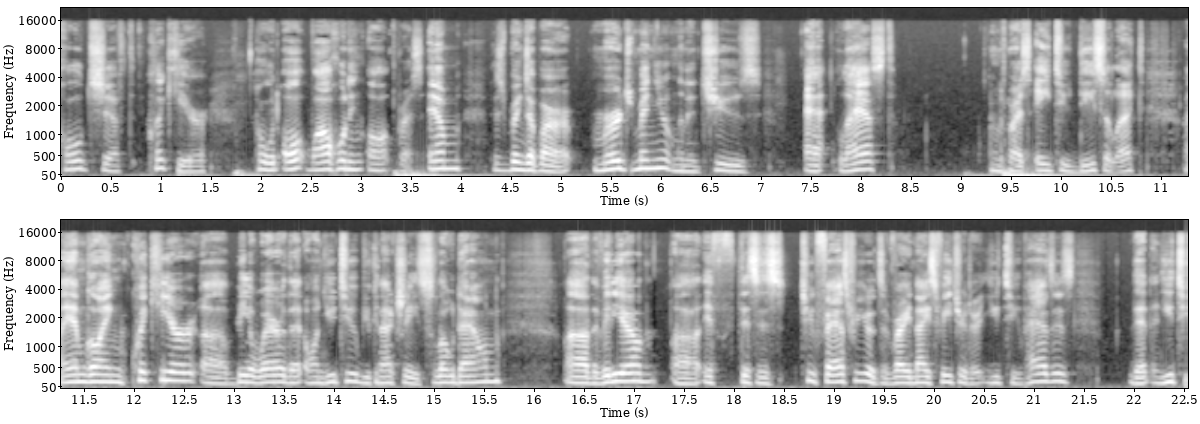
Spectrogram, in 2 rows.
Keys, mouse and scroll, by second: 0.7 shift+click, 0.8 shift+click, 3.4 alt+m, 7.4 click, 7.5 click.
